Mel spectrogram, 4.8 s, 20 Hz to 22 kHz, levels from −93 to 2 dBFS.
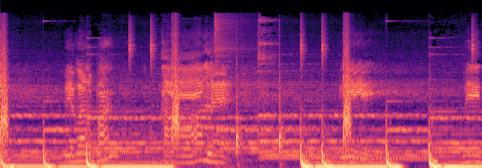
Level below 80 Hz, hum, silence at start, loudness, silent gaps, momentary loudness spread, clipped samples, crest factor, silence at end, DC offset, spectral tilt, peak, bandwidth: -10 dBFS; none; 0 s; -12 LUFS; none; 9 LU; under 0.1%; 10 dB; 0 s; under 0.1%; -5.5 dB/octave; 0 dBFS; 14 kHz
